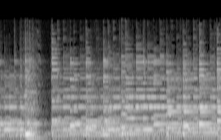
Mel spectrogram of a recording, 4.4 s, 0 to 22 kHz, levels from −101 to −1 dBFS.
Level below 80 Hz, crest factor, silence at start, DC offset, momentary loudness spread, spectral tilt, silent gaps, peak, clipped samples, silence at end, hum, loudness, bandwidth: -52 dBFS; 16 dB; 0 s; under 0.1%; 7 LU; -6.5 dB/octave; none; -8 dBFS; under 0.1%; 0 s; none; -24 LUFS; 11.5 kHz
